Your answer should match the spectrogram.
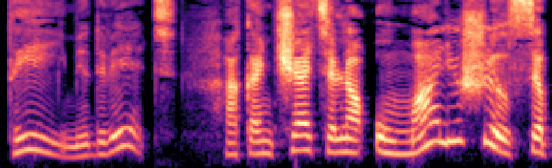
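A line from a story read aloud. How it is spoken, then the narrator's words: Hissing. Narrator (Russian): прошипел он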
